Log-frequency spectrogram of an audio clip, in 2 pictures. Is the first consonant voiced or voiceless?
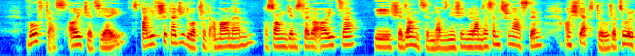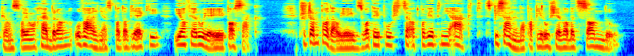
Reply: voiced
